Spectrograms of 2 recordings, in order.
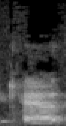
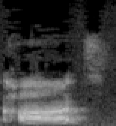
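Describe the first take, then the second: First: It has a short, flat American vowel. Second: It has a long, broad British vowel. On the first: "I learned how to say can't" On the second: "instead of can't"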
